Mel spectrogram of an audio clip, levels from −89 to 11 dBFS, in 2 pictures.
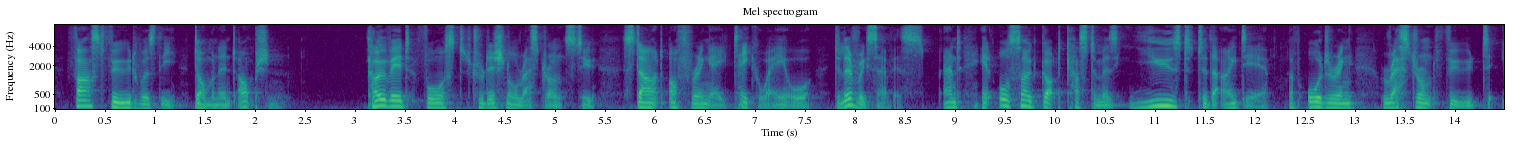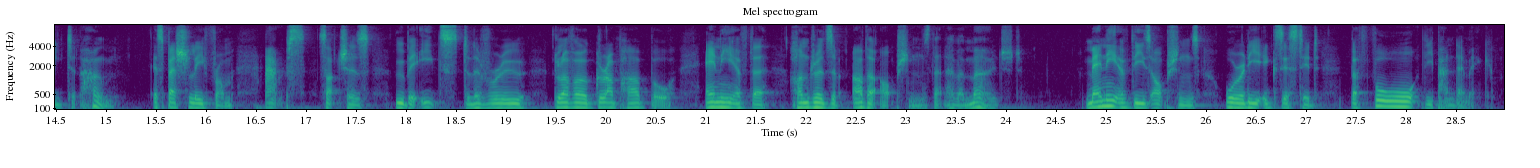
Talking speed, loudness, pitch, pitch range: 135 wpm, -25 LUFS, 110 Hz, 95-125 Hz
